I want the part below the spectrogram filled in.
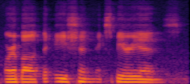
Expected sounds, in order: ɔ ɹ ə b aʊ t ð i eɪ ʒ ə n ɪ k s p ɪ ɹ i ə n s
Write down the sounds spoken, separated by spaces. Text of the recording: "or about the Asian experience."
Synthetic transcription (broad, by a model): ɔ ɹ ə b aʊ t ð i eɪ ʃ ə n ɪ k s p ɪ ɹ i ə n s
